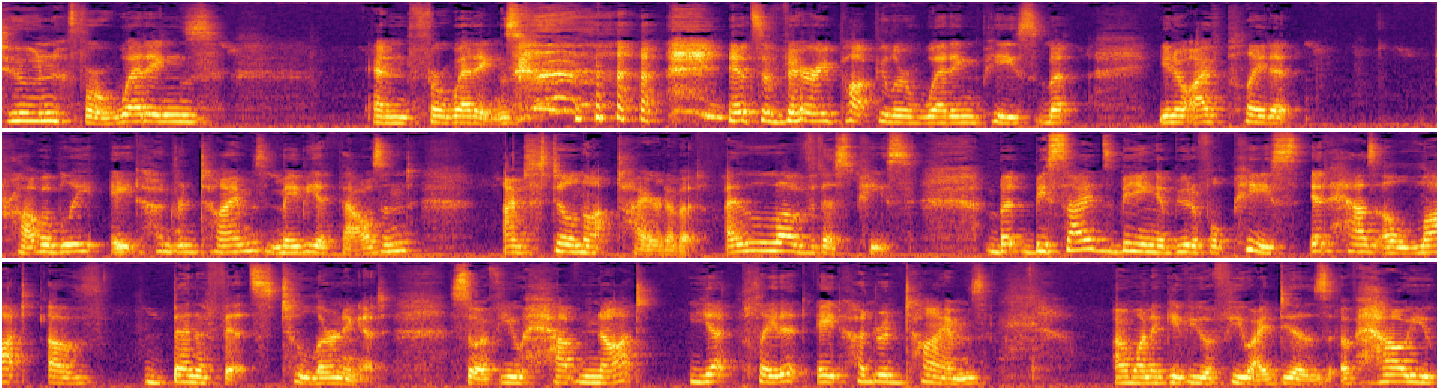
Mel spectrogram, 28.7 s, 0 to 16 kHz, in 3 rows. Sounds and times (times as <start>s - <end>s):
Speech: 0.0s - 1.5s, 2.4s - 3.4s, 4.8s - 8.7s, 9.6s - 25.8s, 26.5s - 28.7s.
